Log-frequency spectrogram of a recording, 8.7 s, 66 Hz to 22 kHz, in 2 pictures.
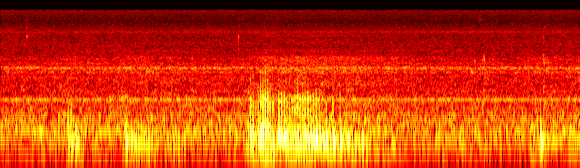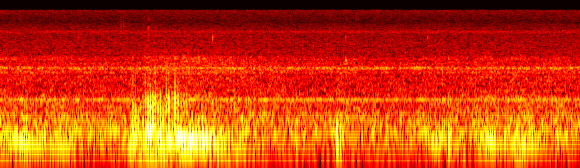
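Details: Person snoring, recorded September 2014: faint, soft snoring breaths about every three to four seconds under steady fan-like room noise.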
